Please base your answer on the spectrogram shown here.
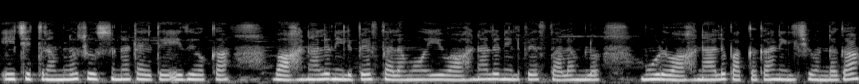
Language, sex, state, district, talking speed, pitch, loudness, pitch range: Telugu, female, Andhra Pradesh, Chittoor, 120 wpm, 225 Hz, -14 LUFS, 215-235 Hz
